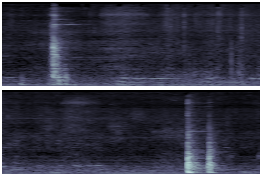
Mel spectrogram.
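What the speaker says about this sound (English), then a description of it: "I'm going to transfer this over to a bigger bowl" Bowls and dishes clink as banana almond cream cheese bread dough is moved into a bigger bowl: one sharp clatter early, then a quick double knock near the end, with quiet kitchen handling between.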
